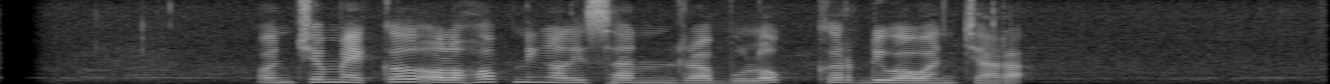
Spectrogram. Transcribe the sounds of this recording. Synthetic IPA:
ʔɔɲt͡ʃəmɛkəlɔlɔɦɔk̚niŋalisandɾabulɔkːɨrdiwawaɲt͡ʃaɾa

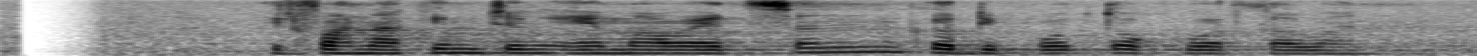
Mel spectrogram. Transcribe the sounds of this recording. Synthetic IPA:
ʔirfahnakɪmd͡ʒɨŋɛmawɛt̪̚sənkərdipɔt̪ɔkuwart̪awan

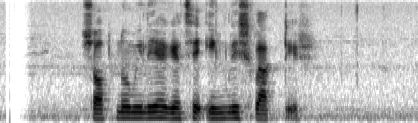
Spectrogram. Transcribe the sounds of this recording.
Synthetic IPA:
ʃɔpnomilijeɡɛt͡ɕʰeʔiŋliʃklab̚ʈḭɾ

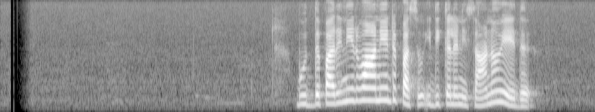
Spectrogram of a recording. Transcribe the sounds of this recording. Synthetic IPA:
bud̪ʱːəpɐɾiniɾʋaːnejəʈəpɐsuʔid̪ikɐlɐnisaːnoʋeːd̪ə

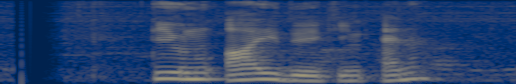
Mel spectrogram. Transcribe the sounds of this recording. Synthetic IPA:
ʈiunũːʔaːid̪eːkiŋɛn

